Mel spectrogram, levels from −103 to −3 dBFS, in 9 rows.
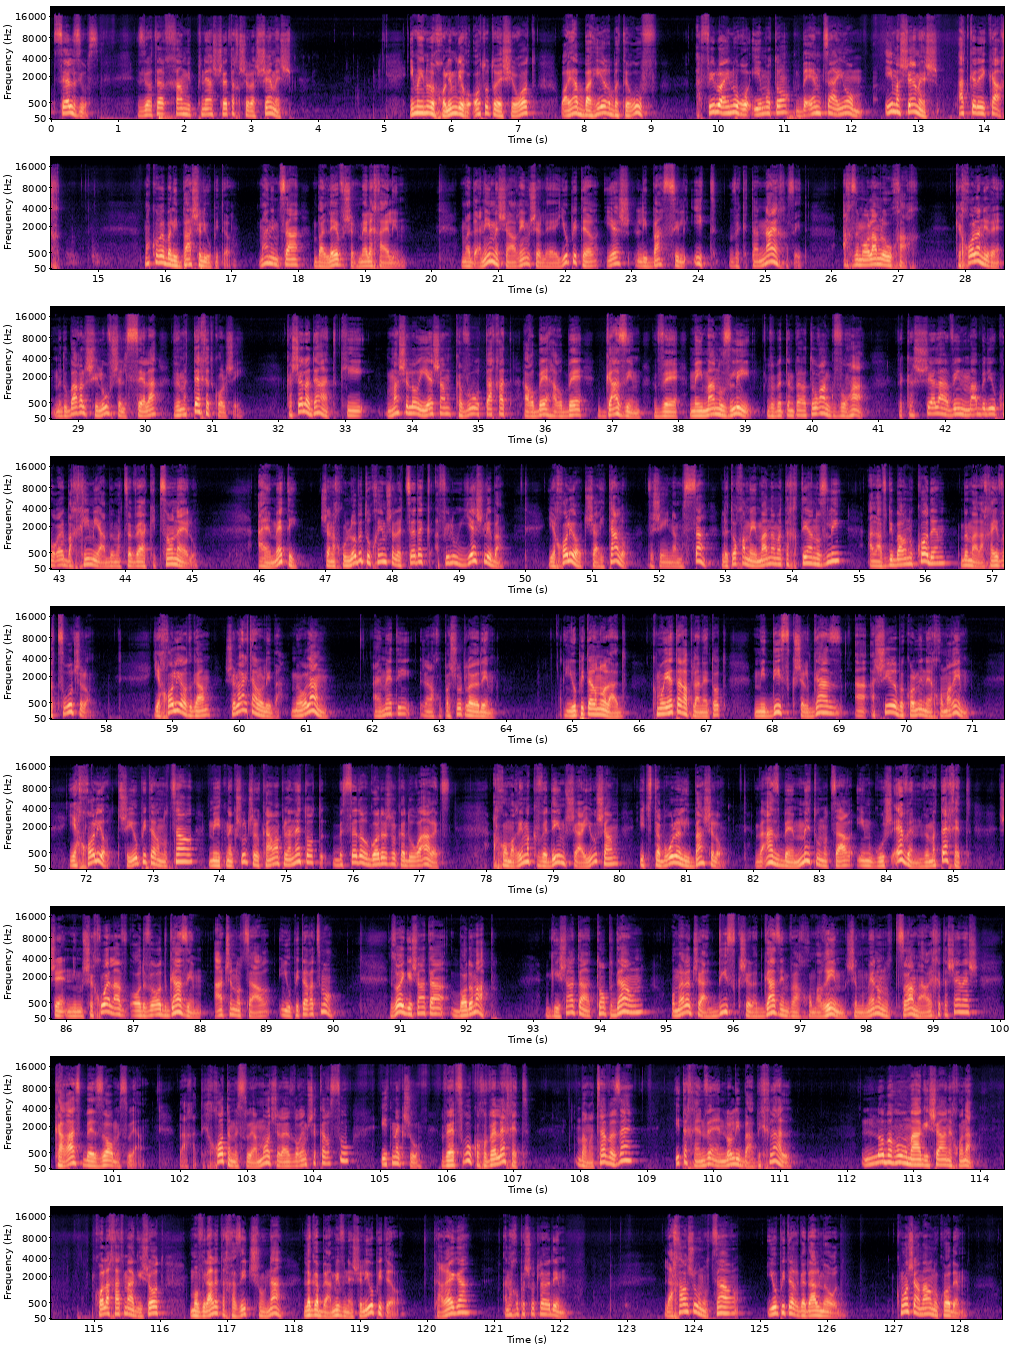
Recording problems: none

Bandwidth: 17 kHz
